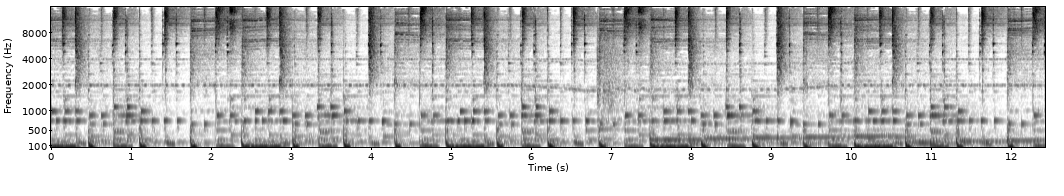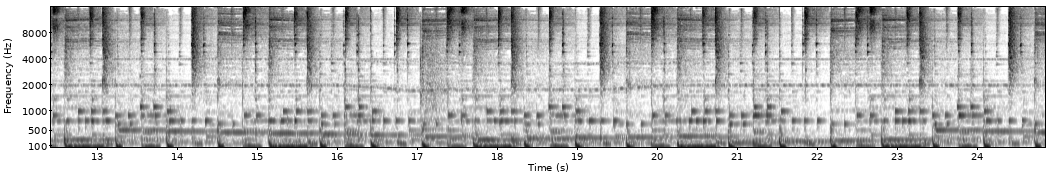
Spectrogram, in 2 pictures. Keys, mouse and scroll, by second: 1.9 right click, 7.7 ctrl+z, 10.1 ctrl+z, 14.4 Delete, 16.8 ctrl+click, 24.7 double click.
